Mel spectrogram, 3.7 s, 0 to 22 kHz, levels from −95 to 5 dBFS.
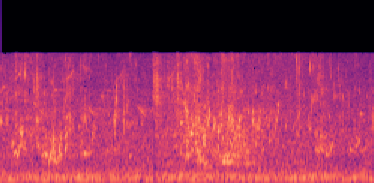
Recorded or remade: recorded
